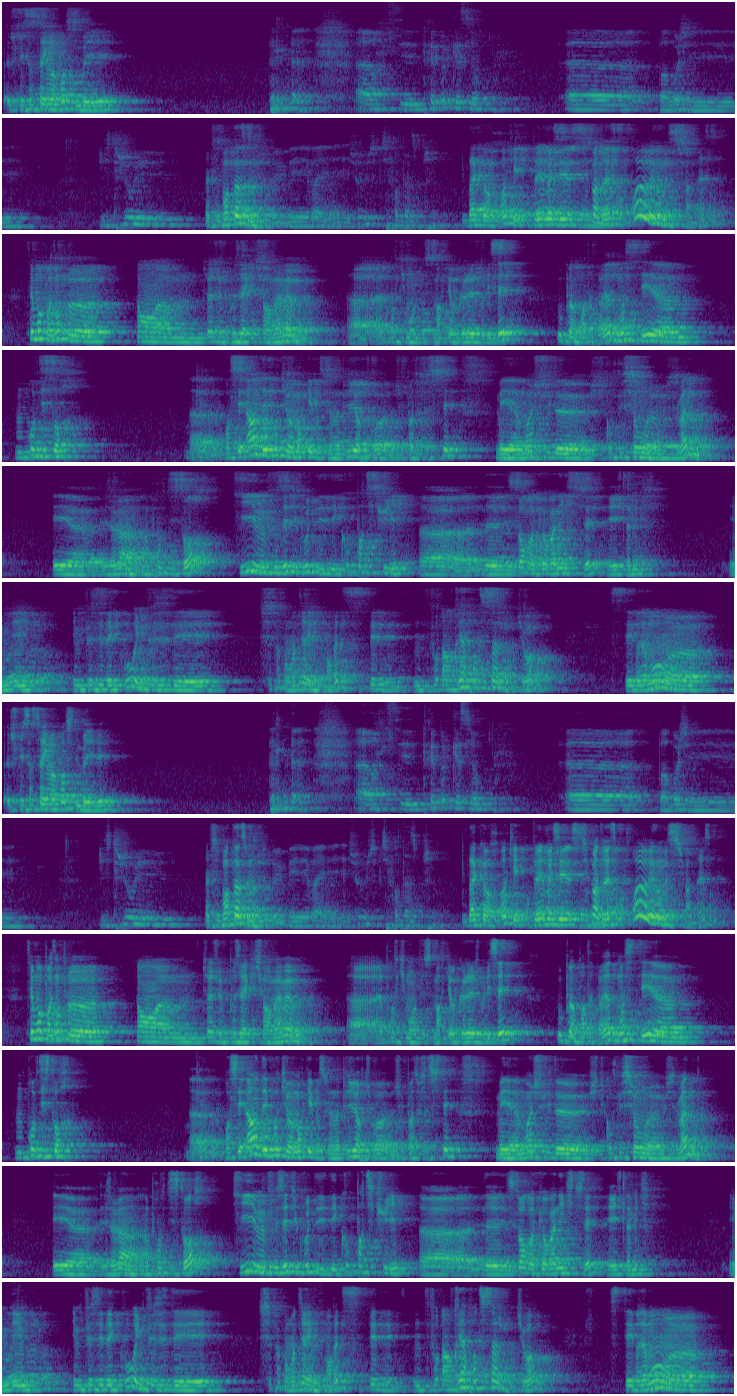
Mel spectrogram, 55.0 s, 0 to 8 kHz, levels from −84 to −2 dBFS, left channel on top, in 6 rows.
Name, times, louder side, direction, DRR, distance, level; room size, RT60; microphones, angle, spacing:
voice 1, 0.0-1.3 11.7-12.4 14.9-18.0 18.6-19.5 20.0-22.1 22.6-24.7 25.3-26.9 27.6-28.4 29.8-36.2 37.3-39.2 39.5-44.7 45.7-46.1 46.7-48.4 49.0-52.5 53.4-54.5, right 1 dB, 70° right, 4 dB, 3.9 m, -30 dB
voice 2, 3.3-6.4 6.9-7.9 8.2-9.4 9.9-10.1 10.4-11.3 12.2-14.7 15.7-16.9 23.1-23.2 29.7-30.2 31.9-32.1 33.7-34.0 42.4-43.2 45.8-46.4, right 1 dB, 30° right, 3 dB, 5.1 m, -41 dB
24.5 x 17.5 x 9.7 m, 0.92 s
head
